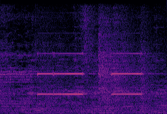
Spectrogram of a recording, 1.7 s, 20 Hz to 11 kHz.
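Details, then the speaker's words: Mademsa washing machine that drains water straight out: a multimeter continuity test across the control-board triac (code 204…) beeps in steady repeated bursts, so the triac is shorted. "there we have The tre and I don't know if you can hear it and it keeps ringing."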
